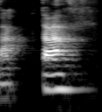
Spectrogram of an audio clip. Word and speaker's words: 맑다: 맑다. 막다라고 말합니다. 막다.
